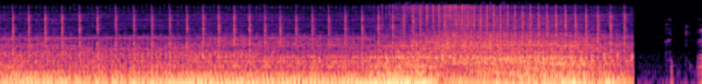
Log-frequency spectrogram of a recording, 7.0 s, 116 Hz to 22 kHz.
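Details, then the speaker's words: Honda Civic with extended lower control arms and an oil leak: a sharp, even bottom-end knock about 3–4 times a second over a rough idle, noticed while driving. The owner first thought it was valve-related, but it was rod knock. "noticed a little knocking sound when I was driving and uh I thought it was my valve flash cuz I really needed to do that. Um but it was rod knock."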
